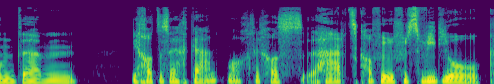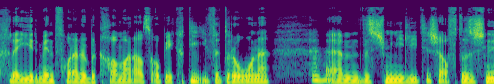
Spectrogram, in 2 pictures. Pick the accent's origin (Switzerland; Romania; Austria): Switzerland; Dann bin ich quasi auch über Nacht bekannt worden als Schweizer Barfuß-Cellist.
